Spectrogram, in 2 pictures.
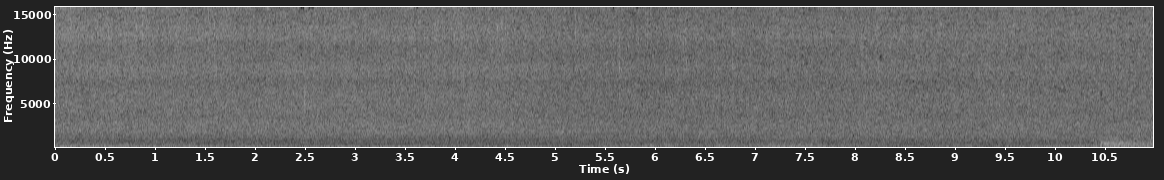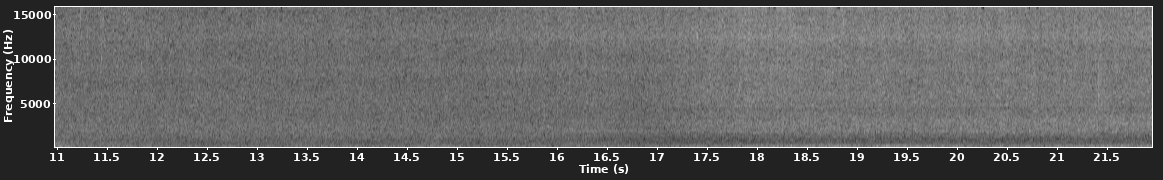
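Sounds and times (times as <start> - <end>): heavy rain: 0.0 - 21.9
wind: 0.0 - 21.9
low thunder rumble: 9.7 - 21.9
thunder clap: 10.3 - 16.9.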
